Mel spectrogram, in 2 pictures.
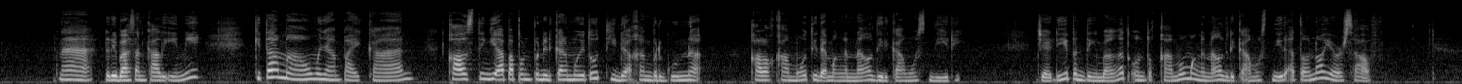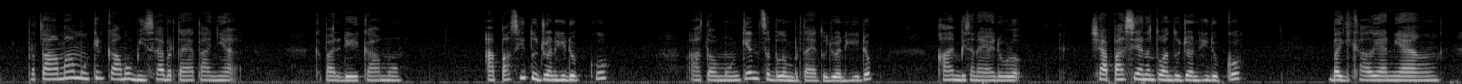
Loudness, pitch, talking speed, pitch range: -24 LUFS, 195 Hz, 135 wpm, 175-220 Hz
